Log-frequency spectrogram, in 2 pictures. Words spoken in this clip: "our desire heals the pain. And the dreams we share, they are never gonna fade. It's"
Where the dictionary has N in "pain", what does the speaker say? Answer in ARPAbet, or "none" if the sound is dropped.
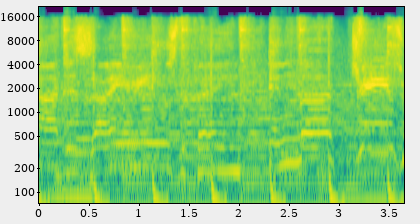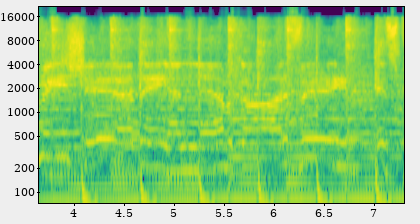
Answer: N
